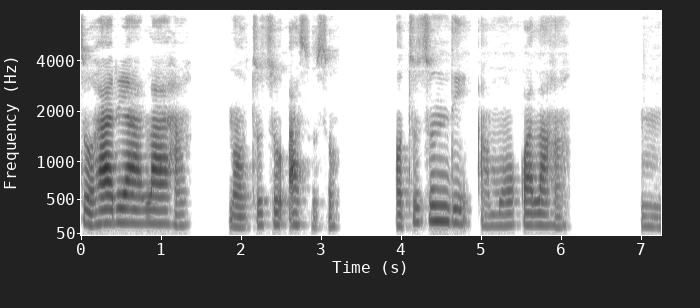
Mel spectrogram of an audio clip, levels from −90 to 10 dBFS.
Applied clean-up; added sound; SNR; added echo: none; none; none; none.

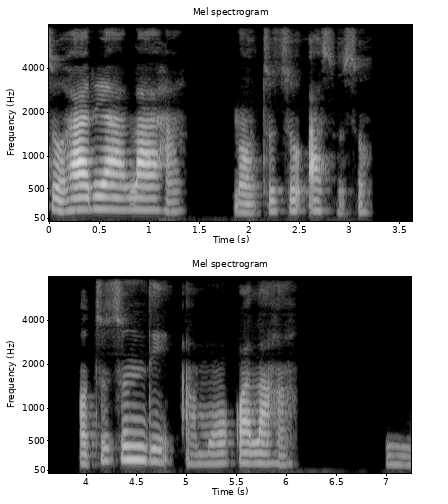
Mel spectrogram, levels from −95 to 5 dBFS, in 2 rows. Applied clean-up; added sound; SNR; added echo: neural mask model Resemble Enhance denoiser.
